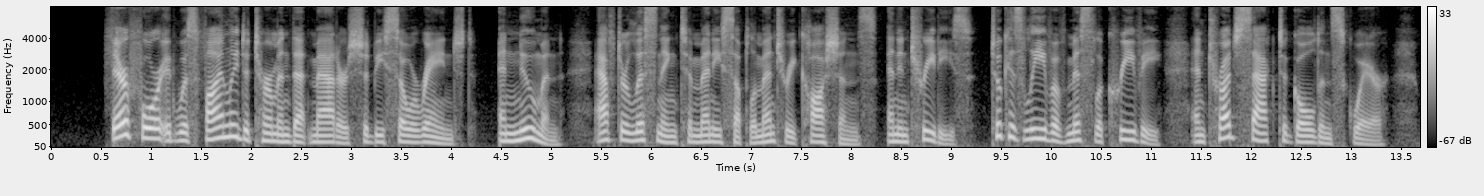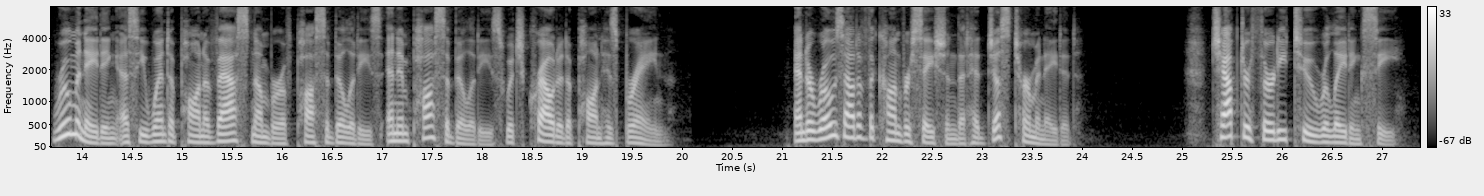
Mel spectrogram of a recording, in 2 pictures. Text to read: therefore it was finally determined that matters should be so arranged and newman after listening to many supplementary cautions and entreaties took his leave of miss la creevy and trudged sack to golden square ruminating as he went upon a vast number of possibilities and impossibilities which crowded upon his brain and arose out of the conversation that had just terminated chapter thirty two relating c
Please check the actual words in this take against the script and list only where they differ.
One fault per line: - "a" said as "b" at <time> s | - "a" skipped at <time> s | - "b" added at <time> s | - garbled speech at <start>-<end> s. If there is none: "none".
none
